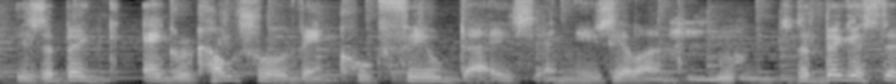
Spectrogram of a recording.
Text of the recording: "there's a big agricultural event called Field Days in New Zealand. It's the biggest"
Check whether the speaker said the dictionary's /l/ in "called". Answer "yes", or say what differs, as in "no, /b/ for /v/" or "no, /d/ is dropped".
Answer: yes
